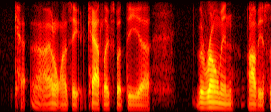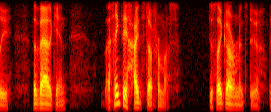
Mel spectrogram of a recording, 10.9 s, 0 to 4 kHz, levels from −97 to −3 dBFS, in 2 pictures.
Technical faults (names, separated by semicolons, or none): none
